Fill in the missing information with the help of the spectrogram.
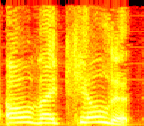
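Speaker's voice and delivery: high-pitched Southern woman, lightly imitated; southern accent. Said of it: "she had a southern accent".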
